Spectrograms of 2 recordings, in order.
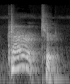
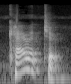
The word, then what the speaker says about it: character: of material used for the fabrication of cars character character this is what we are proud of when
